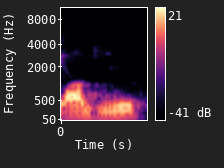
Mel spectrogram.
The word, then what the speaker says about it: Wagyu: Well, I say redneck it up when I say Wagyu. Wagyu. Wagyu would be more correct. Okay. If you Nihongo ga wakarimasu, but most people don't, so it's fine. Wagyu tamales.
